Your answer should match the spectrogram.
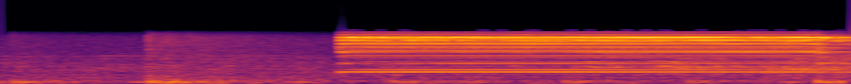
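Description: Arena game-clock horn sounding the end of the quarter as the clock reaches zero: a loud, steady, brassy buzz that starts suddenly near the middle and holds. A single thump comes about a second before it.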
